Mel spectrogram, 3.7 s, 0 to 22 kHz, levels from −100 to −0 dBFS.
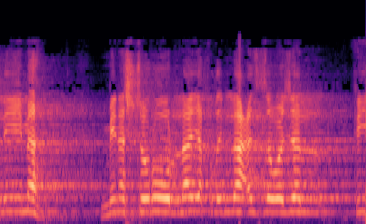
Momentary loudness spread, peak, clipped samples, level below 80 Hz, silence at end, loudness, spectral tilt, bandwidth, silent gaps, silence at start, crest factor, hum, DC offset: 16 LU; 0 dBFS; under 0.1%; -64 dBFS; 0 s; -18 LUFS; -1.5 dB/octave; 10.5 kHz; none; 0 s; 20 dB; none; under 0.1%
